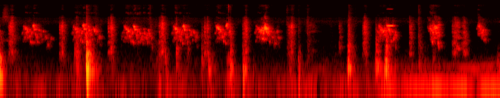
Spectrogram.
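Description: A small bird chirping and twittering in quick, repeated short calls, with a few sharp clicks; a low hum comes in about three-quarters of the way through.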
